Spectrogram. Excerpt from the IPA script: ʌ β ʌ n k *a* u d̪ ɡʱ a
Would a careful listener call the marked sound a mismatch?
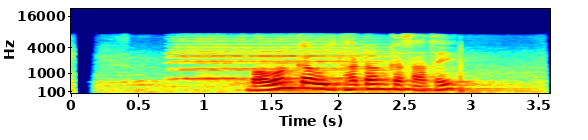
no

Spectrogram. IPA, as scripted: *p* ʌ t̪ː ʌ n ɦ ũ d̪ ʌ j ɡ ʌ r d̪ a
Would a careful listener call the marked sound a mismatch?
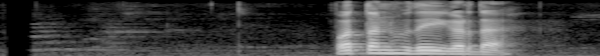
no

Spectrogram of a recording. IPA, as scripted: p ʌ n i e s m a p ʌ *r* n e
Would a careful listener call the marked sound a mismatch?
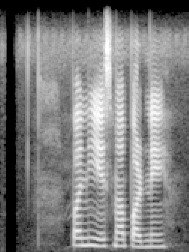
yes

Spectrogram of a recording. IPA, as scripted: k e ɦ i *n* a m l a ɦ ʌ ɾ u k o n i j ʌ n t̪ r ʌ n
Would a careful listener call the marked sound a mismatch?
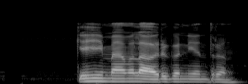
yes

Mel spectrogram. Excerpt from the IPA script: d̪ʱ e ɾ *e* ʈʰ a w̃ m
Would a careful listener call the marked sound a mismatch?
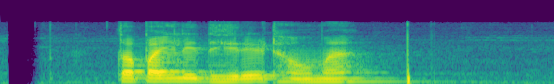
no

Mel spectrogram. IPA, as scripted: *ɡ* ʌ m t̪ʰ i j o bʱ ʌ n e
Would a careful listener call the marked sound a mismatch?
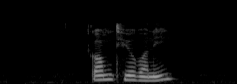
yes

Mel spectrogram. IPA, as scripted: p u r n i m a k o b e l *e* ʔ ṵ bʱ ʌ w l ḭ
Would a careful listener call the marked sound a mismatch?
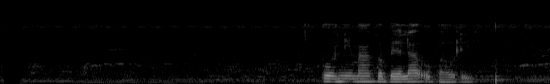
yes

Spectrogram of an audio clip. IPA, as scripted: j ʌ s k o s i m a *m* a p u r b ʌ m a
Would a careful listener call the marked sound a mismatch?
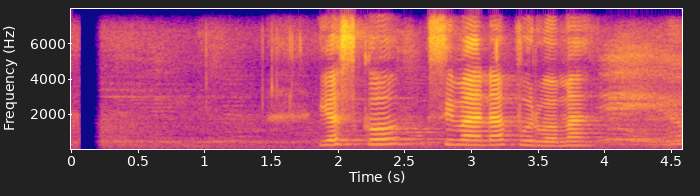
yes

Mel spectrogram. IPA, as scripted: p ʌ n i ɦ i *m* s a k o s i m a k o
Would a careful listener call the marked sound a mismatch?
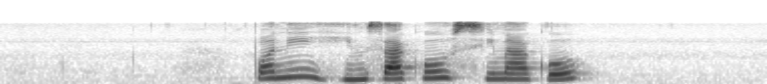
no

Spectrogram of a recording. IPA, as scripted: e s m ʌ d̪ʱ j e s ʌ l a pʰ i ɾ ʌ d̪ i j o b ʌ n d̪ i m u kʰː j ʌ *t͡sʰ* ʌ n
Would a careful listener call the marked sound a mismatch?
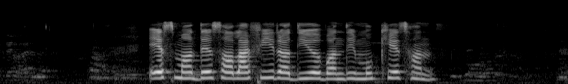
no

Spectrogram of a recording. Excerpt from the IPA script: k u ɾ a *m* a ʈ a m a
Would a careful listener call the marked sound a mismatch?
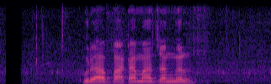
yes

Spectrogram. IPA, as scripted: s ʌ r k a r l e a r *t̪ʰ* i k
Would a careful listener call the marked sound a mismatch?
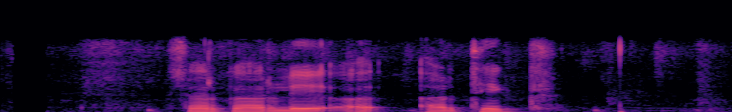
no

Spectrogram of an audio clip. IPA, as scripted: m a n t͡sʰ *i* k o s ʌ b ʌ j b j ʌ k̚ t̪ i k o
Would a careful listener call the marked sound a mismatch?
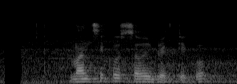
yes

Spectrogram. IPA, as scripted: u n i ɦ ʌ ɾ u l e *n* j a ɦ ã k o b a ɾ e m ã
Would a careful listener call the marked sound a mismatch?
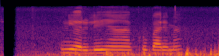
yes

